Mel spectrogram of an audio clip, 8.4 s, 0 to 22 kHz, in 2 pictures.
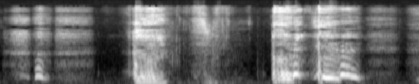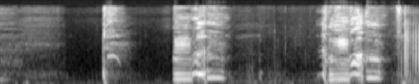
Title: tiktok cough comp 5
